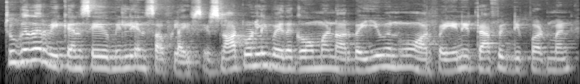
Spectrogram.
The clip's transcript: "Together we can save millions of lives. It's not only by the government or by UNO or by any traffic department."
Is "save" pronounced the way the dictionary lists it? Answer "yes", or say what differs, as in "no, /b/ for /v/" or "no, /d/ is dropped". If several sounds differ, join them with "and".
yes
